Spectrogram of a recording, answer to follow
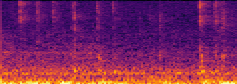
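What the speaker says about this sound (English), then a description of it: "let's launch the Python interactive interpreter just by typing Python and hitting enter" Someone typing on a computer keyboard and then hitting enter: a quick run of light, close key clicks with a couple of sharper taps near the end, no voices.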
